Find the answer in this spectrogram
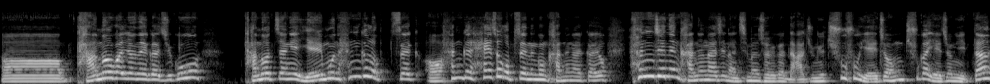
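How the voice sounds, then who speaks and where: A man's high-pitched voice swings very widely in pitch. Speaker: company CEO presenting education program. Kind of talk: online product briefing with Q&A. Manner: fast.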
